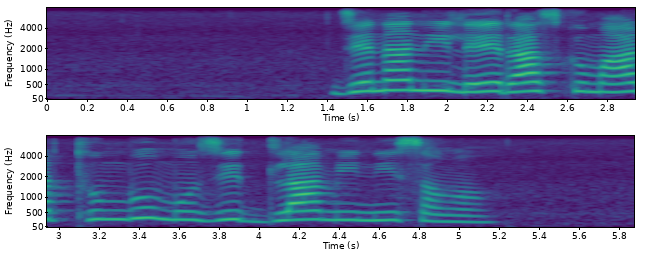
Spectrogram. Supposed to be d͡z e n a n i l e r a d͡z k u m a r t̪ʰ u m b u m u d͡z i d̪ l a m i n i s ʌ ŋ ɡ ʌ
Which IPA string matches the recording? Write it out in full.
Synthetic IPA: d͡z e n a n i l e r a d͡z k u m a r t̪ʰ u m b u m u d͡z i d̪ l a m i n i s ʌ ŋ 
